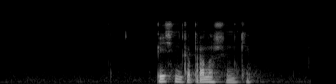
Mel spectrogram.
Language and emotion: Russian, neutral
